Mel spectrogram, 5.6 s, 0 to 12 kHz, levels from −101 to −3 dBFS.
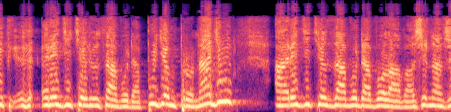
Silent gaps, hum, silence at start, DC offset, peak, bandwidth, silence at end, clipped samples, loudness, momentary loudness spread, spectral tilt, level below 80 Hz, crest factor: none; none; 0 s; under 0.1%; 0 dBFS; 11 kHz; 0 s; 0.6%; -7 LUFS; 5 LU; -5 dB/octave; -34 dBFS; 8 dB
